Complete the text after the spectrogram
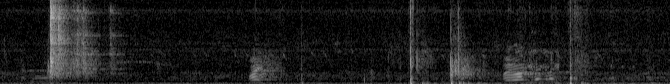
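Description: A football is kicked hard several times outdoors.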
